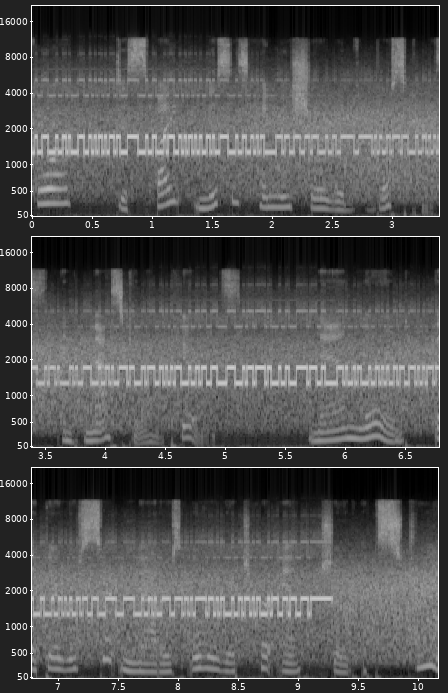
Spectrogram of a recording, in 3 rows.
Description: RTTY (50 baud, 450 Hz shift), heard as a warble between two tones, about 1500 Hz centre, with radio static and speech in English. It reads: … ZRFM HRSB RTWP VVSQ YHEB BAUY WOHK MUTD SWYA SWMM BCXJ JHPC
